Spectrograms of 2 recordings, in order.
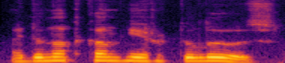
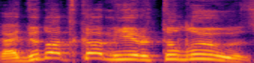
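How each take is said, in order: First: The voice sounds soft and meek. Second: The voice sounds large and intimidating.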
